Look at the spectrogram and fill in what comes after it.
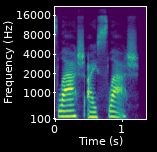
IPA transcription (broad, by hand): eɪ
